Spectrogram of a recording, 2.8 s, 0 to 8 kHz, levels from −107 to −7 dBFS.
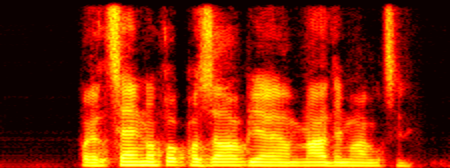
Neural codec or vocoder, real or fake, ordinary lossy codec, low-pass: codec, 16 kHz, 1 kbps, FreqCodec, larger model; fake; none; none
